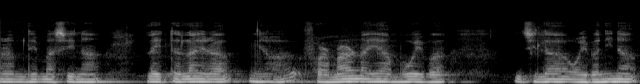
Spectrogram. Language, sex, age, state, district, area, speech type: Manipuri, male, 18-30, Manipur, Thoubal, rural, spontaneous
